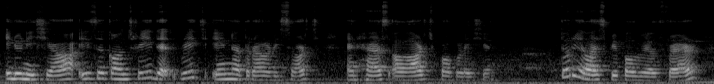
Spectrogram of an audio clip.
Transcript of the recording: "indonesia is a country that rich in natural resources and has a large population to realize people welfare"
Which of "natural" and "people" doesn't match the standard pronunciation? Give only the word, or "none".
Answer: natural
